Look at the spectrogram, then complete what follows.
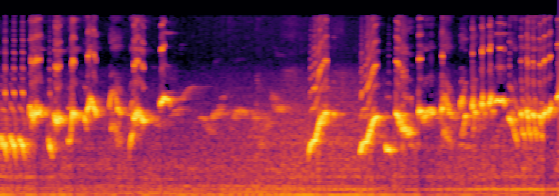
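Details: White-rumped shama singing energetically after being provoked: varied rising and falling whistled phrases with squawky edges, a short quiet gap, then more rapid sweeping whistles.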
